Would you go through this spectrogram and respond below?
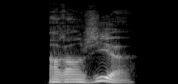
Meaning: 1. singular imperative of arrangieren 2. first-person singular present of arrangieren
- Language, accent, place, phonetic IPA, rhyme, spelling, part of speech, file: German, Germany, Berlin, [aʁɑ̃ˈʒiːɐ̯], -iːɐ̯, arrangier, verb, De-arrangier.ogg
